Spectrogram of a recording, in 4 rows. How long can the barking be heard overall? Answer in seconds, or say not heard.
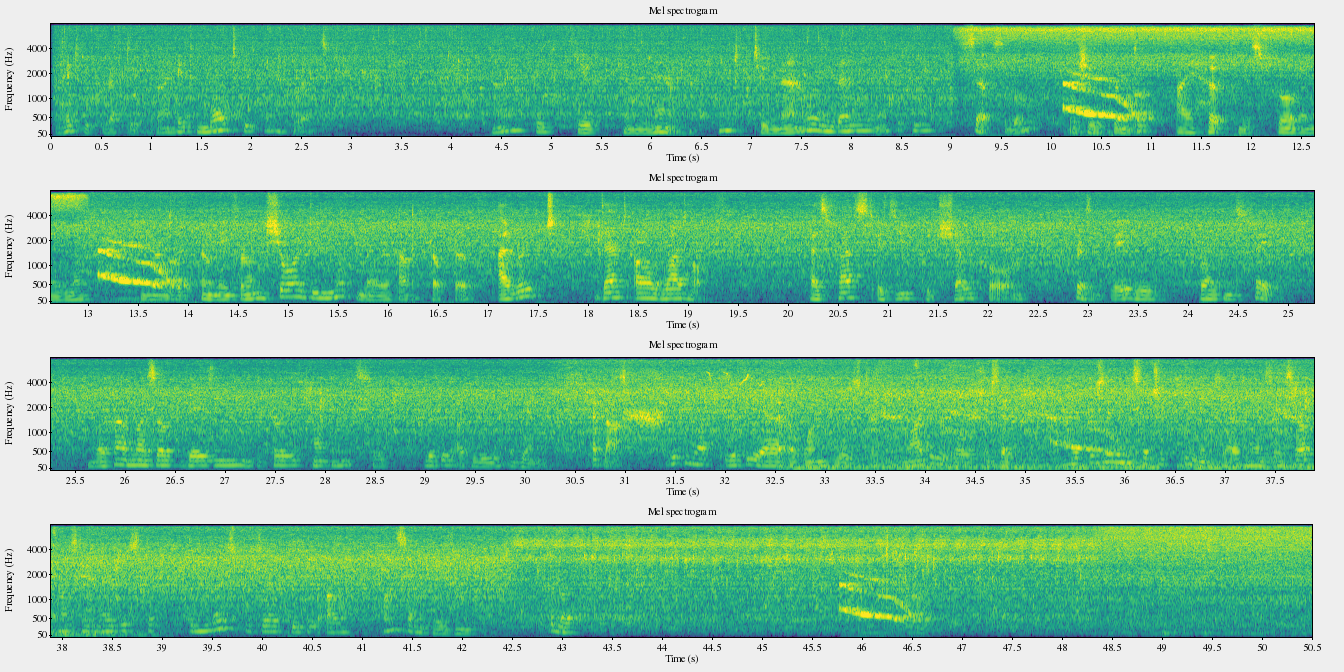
4 s.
